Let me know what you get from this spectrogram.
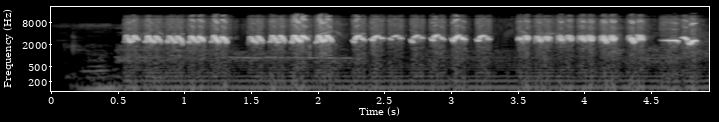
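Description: Small bird chirping: quick runs of short, high, down-slurred chirps in repeated bursts, over a low steady hum.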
